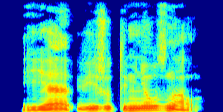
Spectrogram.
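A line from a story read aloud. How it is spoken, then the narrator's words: Quiet gnome voice. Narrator (Russian): тихо произнес гном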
